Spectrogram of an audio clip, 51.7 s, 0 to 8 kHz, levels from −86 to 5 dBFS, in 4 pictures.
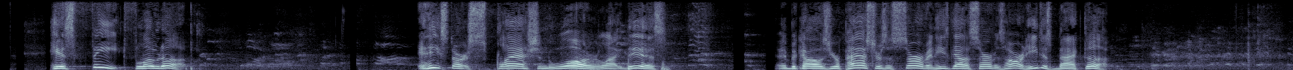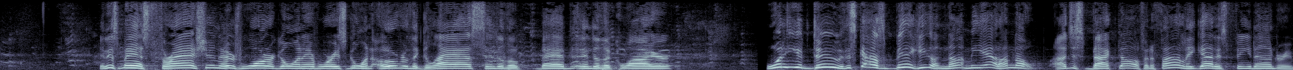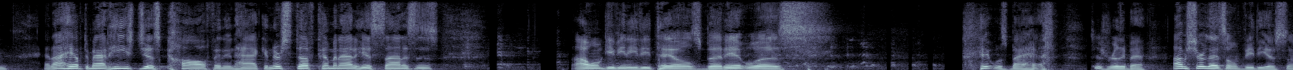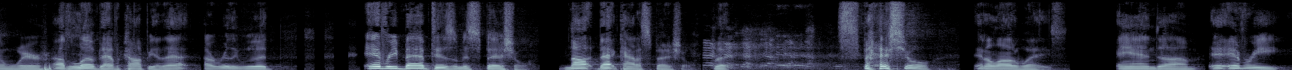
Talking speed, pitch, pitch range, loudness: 165 wpm, 180 Hz, 150-220 Hz, -21 LUFS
